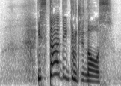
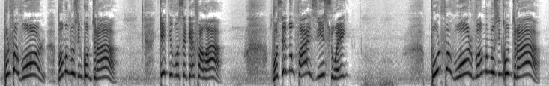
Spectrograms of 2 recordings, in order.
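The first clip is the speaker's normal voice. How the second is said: pleading; 7 semitones higher than usual. Retold or imitated. Loan shark begging the wife to meet, high pleading. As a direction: beg her to agree to meet.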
